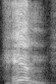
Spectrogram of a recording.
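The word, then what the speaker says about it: חן: num e aí as nós pronunciamos em hebraico essa palavra como renda que é graça ou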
